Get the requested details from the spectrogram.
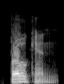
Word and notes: broken: American English

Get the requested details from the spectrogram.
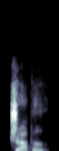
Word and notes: trouble: Indian

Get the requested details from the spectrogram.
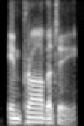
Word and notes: improbity: British English

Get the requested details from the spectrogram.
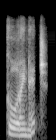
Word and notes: coinage: Indian

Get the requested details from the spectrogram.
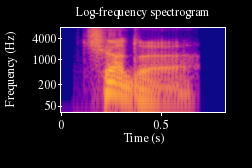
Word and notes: chuddar: British English

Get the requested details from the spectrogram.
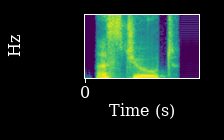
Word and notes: astute: Indian

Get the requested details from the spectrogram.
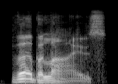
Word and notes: verbalize: British English

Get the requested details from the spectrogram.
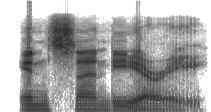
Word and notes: incendiary: American English

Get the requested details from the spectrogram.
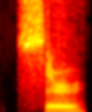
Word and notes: sir: American English

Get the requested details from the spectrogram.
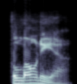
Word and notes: valonia: American English

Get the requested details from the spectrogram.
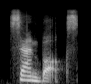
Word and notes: sandbox: Indian

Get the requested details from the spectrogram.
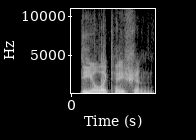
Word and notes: delectation: American English

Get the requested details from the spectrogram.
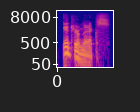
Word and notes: intermix: American English

